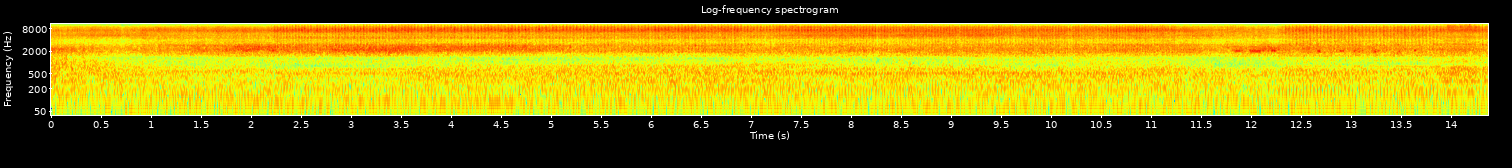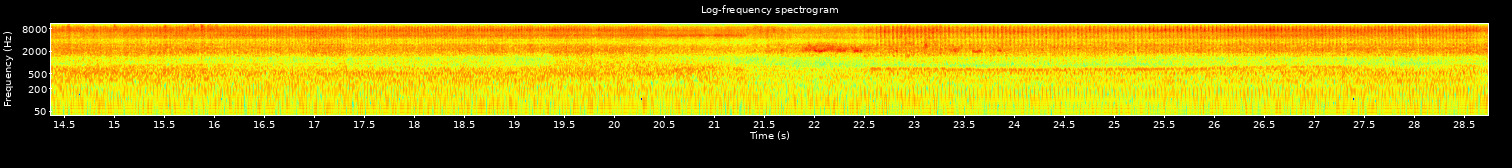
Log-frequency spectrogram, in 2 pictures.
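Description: Racing go-kart engine running hard at speed, its pitch slowly rising and falling with the throttle through corners and straights, buried in heavy wind rumble on the kart-mounted camera's microphone.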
